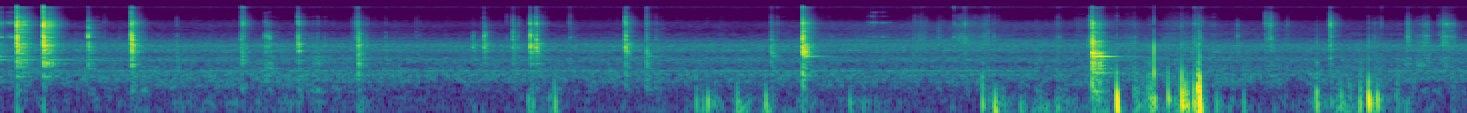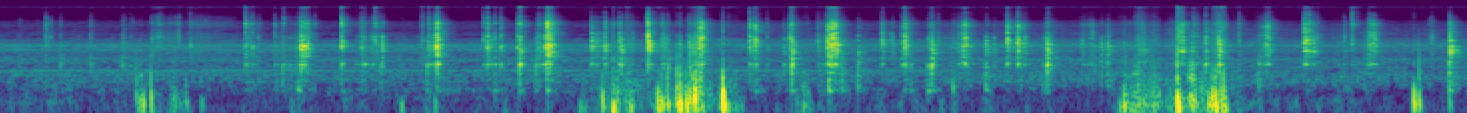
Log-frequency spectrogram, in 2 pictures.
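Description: Irregular clicks, taps and clinks of small metal screws and a plastic part being handled and fitted together by hand, coming thicker in the second half. A faint steady hum lies under the first half.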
